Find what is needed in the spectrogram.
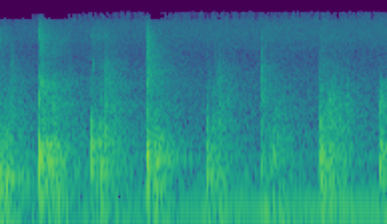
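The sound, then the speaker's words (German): Unsteady footsteps walk toward a door: several soft thuds at a slow, slightly uneven pace, each step a faint dull knock. “Er ging mit unsicheren Schritten auf die Tür zu und trat ein.”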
